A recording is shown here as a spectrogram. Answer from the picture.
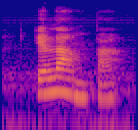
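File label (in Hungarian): "lámpa", Hungarian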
